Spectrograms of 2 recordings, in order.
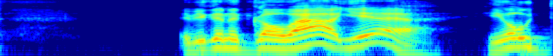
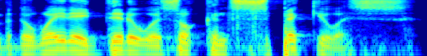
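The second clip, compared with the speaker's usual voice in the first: ordinary talk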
